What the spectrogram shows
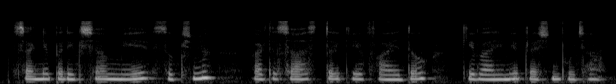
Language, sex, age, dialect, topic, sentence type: Hindi, female, 18-24, Hindustani Malvi Khadi Boli, banking, statement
